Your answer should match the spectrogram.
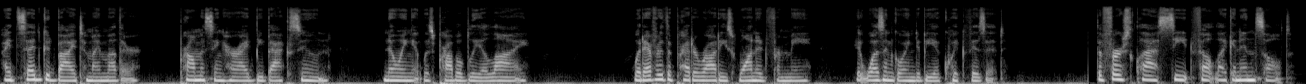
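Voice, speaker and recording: Even-voiced woman narrating a story. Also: on the low side, moderate pace, dry recording. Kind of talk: scripted first-person story narration.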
